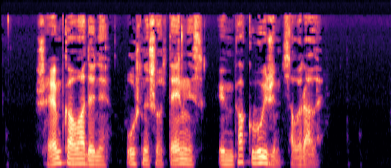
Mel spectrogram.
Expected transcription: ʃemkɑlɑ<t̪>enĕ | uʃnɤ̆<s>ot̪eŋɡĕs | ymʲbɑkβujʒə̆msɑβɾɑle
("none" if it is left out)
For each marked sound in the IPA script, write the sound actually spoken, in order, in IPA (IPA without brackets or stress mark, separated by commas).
d̪, ʃ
